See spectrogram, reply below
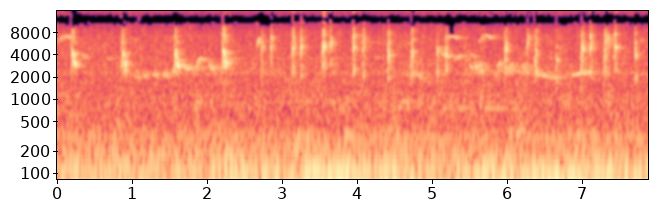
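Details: Long-tailed shrike song of sharp high ticks and chirps interspersed with brief lower whistled slides, uneven in rhythm, over background hum.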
